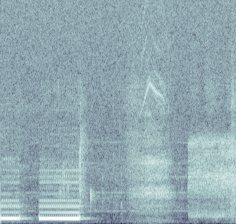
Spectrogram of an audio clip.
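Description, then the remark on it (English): Telephone dialing tones as a call is placed live on a radio show to a man in Brisbane: two loud, steady electronic beeps, the second longer than the first, followed by a faint hiss on an otherwise quiet phone line. No one speaks. “We'll see if he'll take this call.”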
